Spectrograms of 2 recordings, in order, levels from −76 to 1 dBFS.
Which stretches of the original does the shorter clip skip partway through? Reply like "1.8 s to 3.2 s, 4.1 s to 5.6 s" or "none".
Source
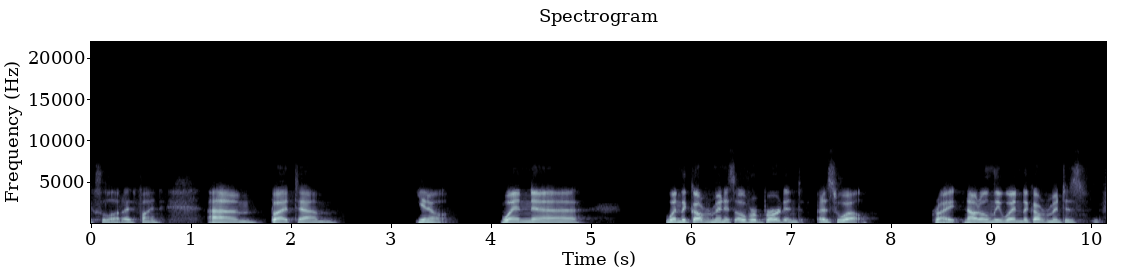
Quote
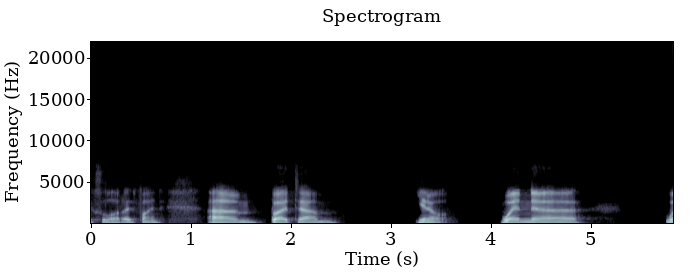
none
